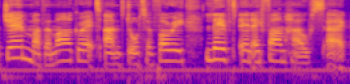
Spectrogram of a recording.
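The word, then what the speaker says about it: Voirrey: for manx girls and so it's Vari we say it vori now so thank you very much to my lovely monks friend there will for the proper pronunciation um some of the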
